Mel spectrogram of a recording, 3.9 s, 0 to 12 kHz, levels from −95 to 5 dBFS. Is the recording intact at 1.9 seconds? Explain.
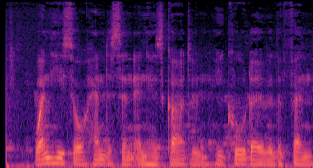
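Yes, at 1.9 s the speech is intact, with no dropout, click, distortion or other fault at that moment.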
